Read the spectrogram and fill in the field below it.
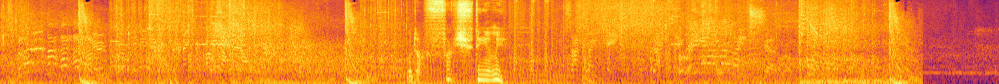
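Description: Explosions boom with heavy thuds.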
